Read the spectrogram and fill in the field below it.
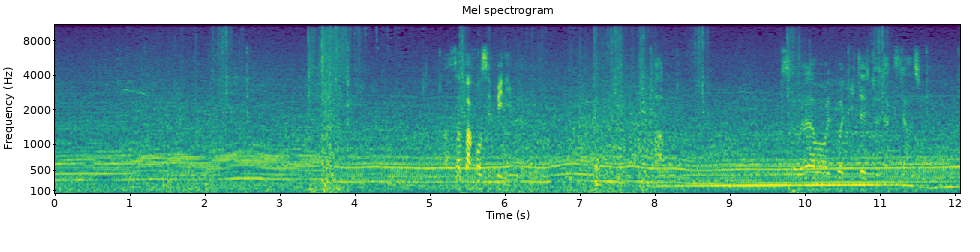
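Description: A car engine roars steadily at high revs.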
